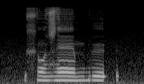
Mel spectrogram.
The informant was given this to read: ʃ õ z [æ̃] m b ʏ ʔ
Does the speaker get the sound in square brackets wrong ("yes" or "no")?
yes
